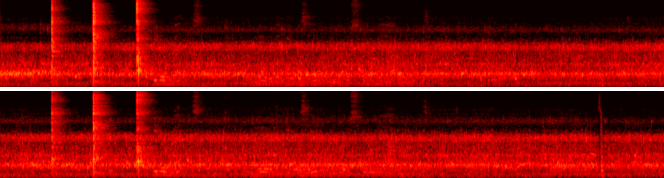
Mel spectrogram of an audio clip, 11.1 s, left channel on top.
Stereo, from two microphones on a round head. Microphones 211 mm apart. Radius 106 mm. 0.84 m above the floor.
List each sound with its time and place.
0.8 s breaking glass: 30° left (ahead or behind), 0.9 m
2.5 s a man speaking: 50° right (ahead or behind), 5 m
